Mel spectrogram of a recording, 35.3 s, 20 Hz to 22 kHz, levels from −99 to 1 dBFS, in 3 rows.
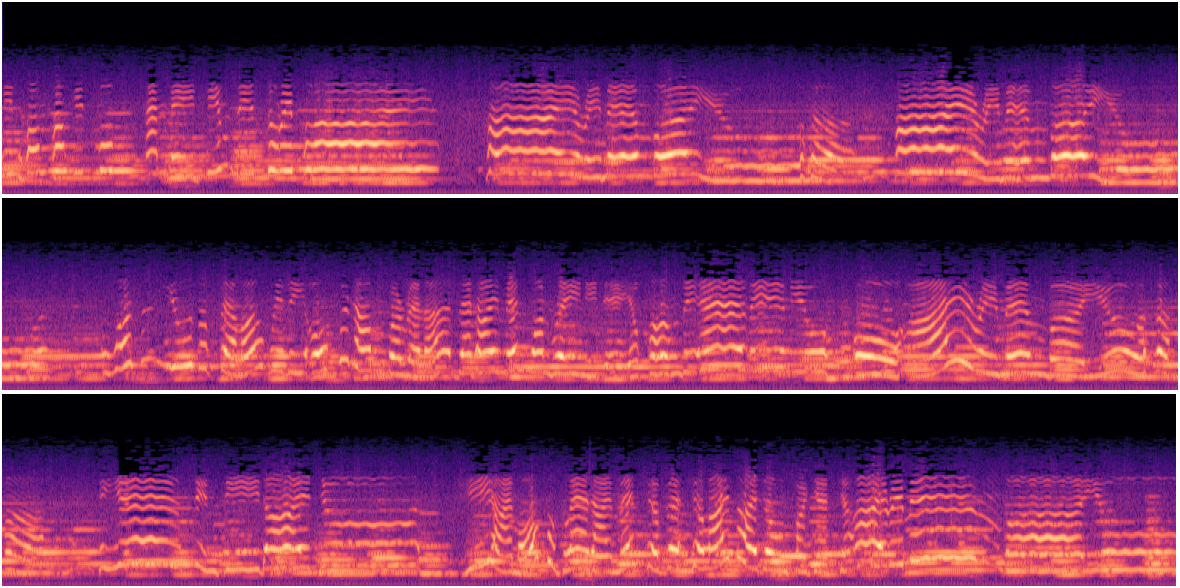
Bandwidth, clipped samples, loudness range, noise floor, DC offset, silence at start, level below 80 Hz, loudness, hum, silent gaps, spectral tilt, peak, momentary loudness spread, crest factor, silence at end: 5.4 kHz; under 0.1%; 4 LU; -42 dBFS; under 0.1%; 0 s; -56 dBFS; -15 LUFS; none; none; -5.5 dB/octave; 0 dBFS; 10 LU; 14 dB; 0 s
